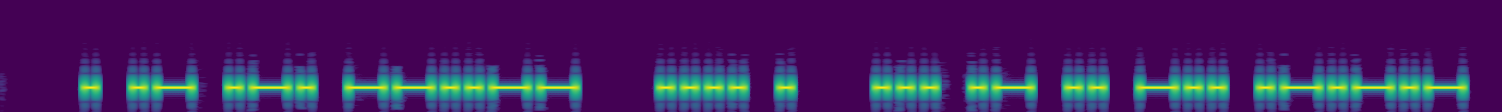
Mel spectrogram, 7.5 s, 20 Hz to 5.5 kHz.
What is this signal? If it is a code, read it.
Morse code, heard as a keyed tone, about 20 wpm, 600 Hz. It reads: EAR, HE SAID.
